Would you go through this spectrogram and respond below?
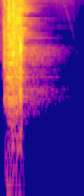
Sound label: Chop Entrance Axe Pull; Sinecure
